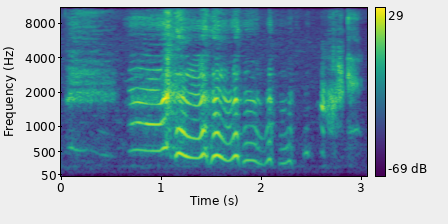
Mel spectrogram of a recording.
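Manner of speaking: high squealing laugh, dying away; helpless laughing fit. Real, not acted. Streamer cracking up at a viewer's comment, squealing laugh.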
